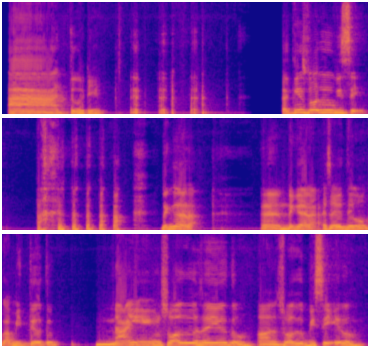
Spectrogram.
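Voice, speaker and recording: This middle-aged Quran recitation teacher has a Malaysian Malay accent and a fairly high, sing-song voice, speaking slowly with long pauses over a faint hiss or hum. He gives a casual live tajwid lesson, chatting freely and sprinkling in "kan?" and "ah." Now and then he demonstrates letter sounds, either whispering them or chanting them in recitation.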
